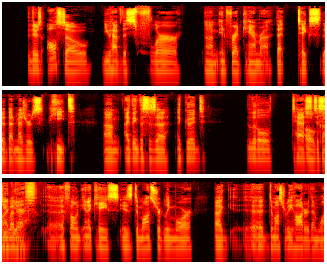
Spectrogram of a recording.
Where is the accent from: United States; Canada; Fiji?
Canada; And I'm Canadian, so I got some excuses.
